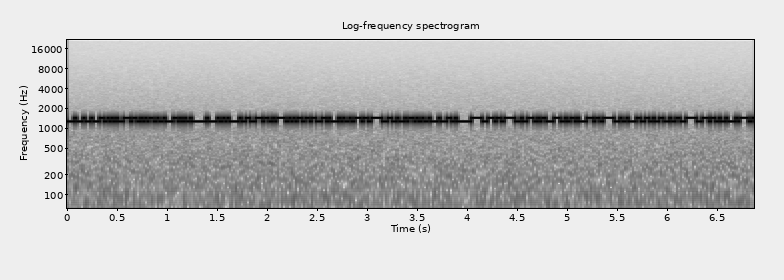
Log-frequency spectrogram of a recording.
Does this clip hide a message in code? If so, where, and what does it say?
Yes: RTTY (45.45 baud, 170 Hz shift) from 0.0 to 6.9 s, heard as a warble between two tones, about 1360 Hz centre. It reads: … S4KXW ESLGF TPD7T TABNG T8225 …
